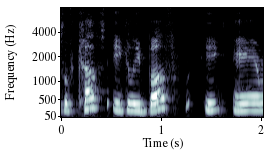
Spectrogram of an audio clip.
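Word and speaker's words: Igglybuff: ah the pink babies pokemon name that rhymes with cuff is iggly buff iggly buff is a baby pokemon that is pink and buff rhymes with cuffs eagerly buff and rhymes with cuff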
